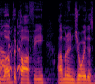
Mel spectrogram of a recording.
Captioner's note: laughs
